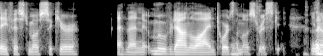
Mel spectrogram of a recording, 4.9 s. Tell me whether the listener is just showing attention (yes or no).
no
